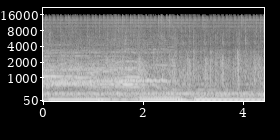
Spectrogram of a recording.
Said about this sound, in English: Come on, give Jesus a great hand clap.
